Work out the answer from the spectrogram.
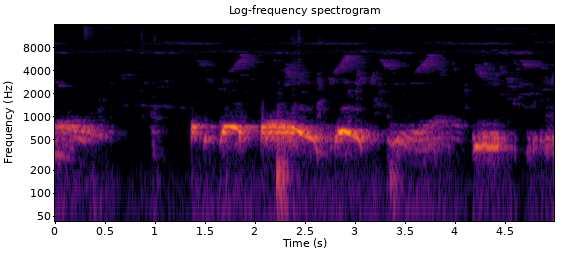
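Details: Spotted dove coos recorded for luring: a series of muffled, throaty cooing notes in uneven bursts, with faint hiss in the background and a few soft thumps.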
